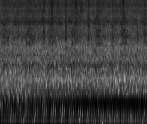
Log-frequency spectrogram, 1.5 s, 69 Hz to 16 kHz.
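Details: VW Gol G2 idle: steady low idle that climbs and holds higher as the brake pedal is pumped, revs rising nearly 500 rpm, a vacuum leak from a faulty brake servo (hidrovácuo) booster.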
